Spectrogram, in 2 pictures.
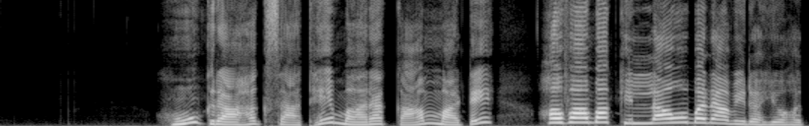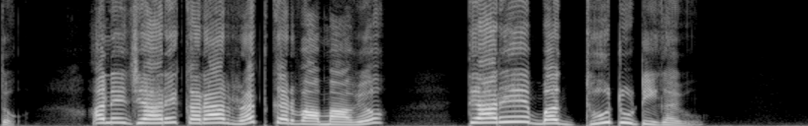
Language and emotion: Gujarati, surprised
